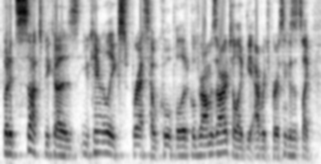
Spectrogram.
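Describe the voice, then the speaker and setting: A man joins a loose podcast conversation at an everyday mid pitch. He sounds easygoing, drops short "right"s between his co-host's lines, and gets keen about what he likes. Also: fast. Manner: relaxed, frequent "right" backchannels, enthusiastic asides. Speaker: podcast co-host. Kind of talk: casual pop-culture chat.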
